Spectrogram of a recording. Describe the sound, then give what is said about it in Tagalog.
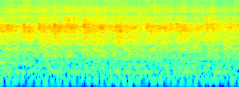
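A church audience applauds during a sermon, a dense, steady wash of many clapping hands that holds at an even level throughout. “Palakpakan natin ang ating Panginoon.”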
